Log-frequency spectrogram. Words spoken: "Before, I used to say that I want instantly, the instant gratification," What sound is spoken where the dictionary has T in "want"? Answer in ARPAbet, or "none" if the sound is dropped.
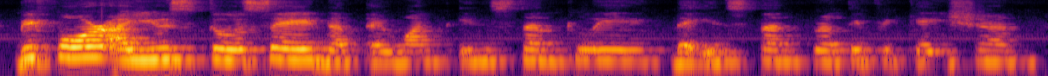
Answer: T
